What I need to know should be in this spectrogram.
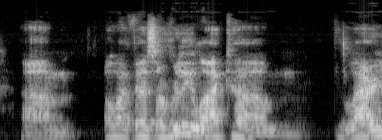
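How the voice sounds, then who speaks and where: This man speaks with an Australian accent at a moderate pace. His voice is fairly high and somewhat breathy. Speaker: podcast listener giving video response. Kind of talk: casual video monologue. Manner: hesitant, many fillers.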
